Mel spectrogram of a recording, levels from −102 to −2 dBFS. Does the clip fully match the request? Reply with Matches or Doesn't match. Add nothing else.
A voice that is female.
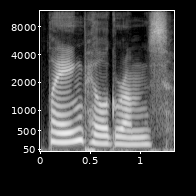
Matches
